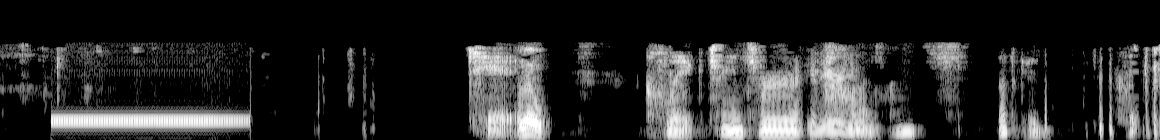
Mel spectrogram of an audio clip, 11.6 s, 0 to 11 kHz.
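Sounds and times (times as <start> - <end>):
telephone dial tone while dialing a cell phone: 0.5 - 2.5
speech: 4.9 - 5.6, 6.6 - 9.4, 10.0 - 10.6.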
